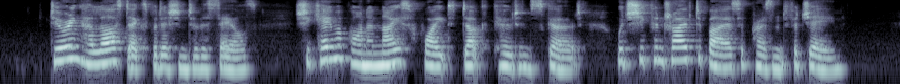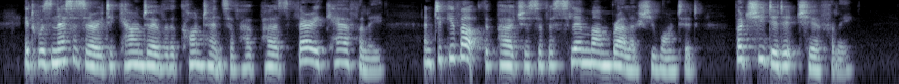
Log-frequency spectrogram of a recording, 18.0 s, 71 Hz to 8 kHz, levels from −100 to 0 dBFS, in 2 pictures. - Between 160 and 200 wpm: Yes, average, 190 wpm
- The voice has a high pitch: Yes, high, 205 Hz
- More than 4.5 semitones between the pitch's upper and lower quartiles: Yes, average, 5.1 semitones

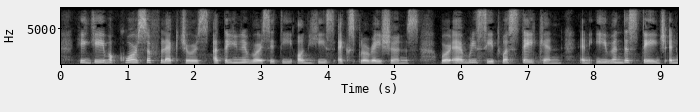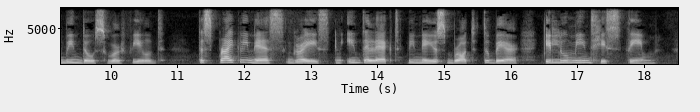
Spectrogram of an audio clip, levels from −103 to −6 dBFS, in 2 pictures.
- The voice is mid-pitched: No, high, 200 Hz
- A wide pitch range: No, average, 4.0 semitones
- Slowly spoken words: Yes, slow, 120 wpm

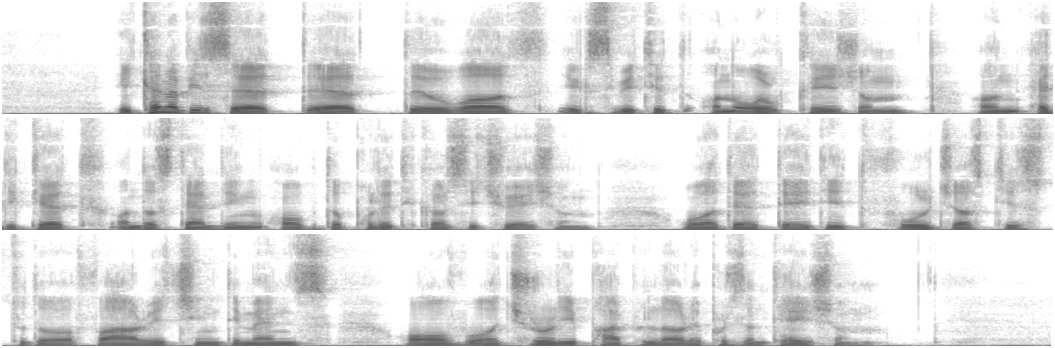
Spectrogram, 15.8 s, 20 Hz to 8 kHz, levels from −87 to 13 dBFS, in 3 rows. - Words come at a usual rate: No, slow, 130 wpm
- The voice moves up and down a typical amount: No, narrow, 1.8 semitones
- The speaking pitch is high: No, low, 110 Hz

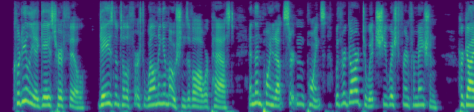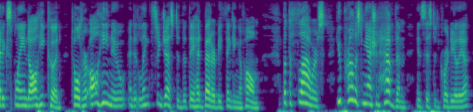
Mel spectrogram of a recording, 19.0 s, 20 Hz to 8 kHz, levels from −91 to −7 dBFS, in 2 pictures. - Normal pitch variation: Yes, average, 4.7 semitones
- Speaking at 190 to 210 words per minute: Yes, average, 200 wpm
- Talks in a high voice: Yes, high, 205 Hz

